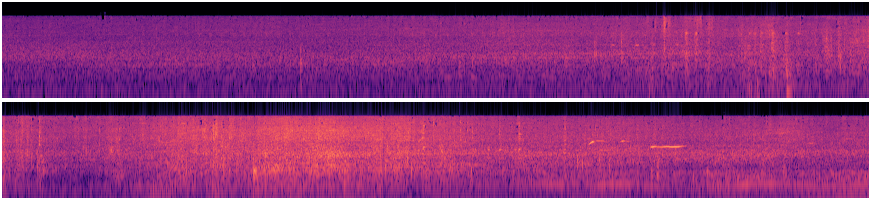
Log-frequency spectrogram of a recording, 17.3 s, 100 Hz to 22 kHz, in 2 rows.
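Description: Suzuki Samurai 4x4's engine running as it drives closer along a muddy track, growing steadily louder, with water and mud splashing under its wheels as it crosses a water-filled rut, loudest about eleven to thirteen seconds in.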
